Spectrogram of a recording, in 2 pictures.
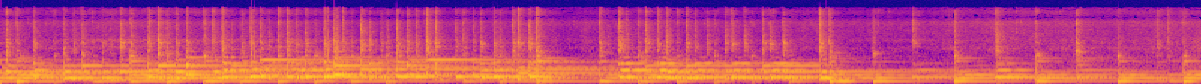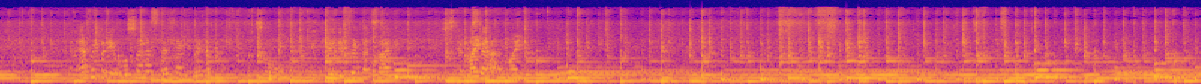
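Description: Steel handpan (hang drum) played by hand: a steady stream of quick finger taps on its tone fields, the struck notes ringing on and overlapping over a sustained low tone.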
